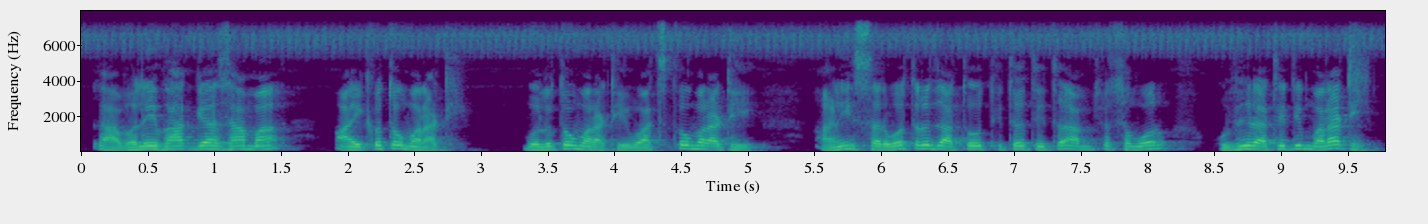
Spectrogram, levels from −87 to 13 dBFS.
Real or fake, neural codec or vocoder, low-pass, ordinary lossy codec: real; none; 7.2 kHz; none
